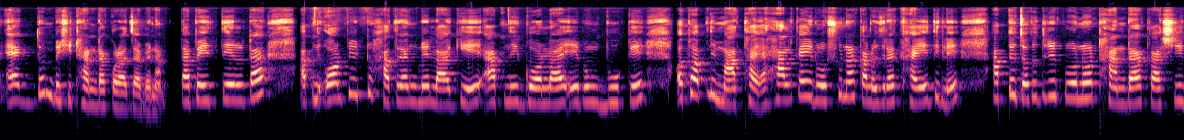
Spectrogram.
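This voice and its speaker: A woman giving a step-by-step instructional voice-over, steady and explanatory, speaking directly to viewers. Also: sits high. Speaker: home tips vlogger.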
